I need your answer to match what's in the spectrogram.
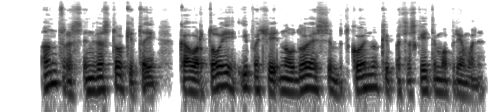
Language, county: Lithuanian, Vilnius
